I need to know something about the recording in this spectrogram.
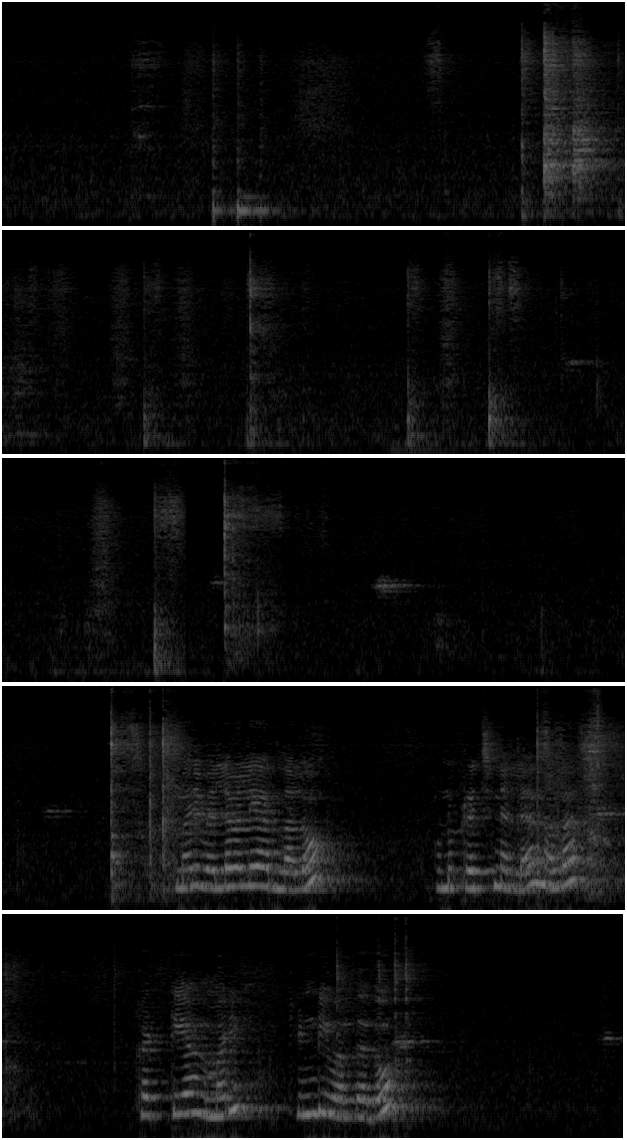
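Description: A metal spoon scrapes and clinks against a steel pan.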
